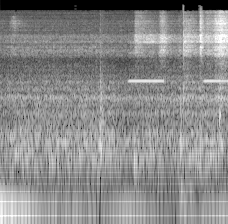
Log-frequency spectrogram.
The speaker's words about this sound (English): I'm a huge, hulking, great big long truck driving right across all of the roads in Poland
